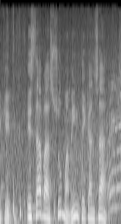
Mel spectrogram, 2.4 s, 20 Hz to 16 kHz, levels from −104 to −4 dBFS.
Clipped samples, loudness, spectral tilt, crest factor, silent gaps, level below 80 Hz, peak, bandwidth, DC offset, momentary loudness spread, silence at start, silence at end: under 0.1%; -20 LUFS; -6.5 dB/octave; 14 dB; none; -46 dBFS; -6 dBFS; 14 kHz; under 0.1%; 4 LU; 0 s; 0 s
